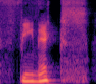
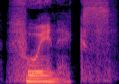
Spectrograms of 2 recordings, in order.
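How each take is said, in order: First: The first vowel is a plain 'ee' sound. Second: The first vowel is split into 'oh-ee'. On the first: The speaker calls it right. "but it's pronounced as an E" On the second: The speaker calls it wrong. "You don't say Phoenix"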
